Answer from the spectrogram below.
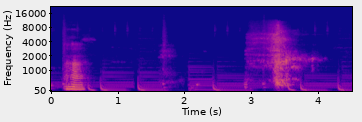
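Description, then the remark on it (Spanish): A person acts out a sneeze with their voice, a sharp breathy burst followed by a louder wet-sounding one, while repeated harmonic tones pulse steadily in the background. “Y entonces, este, de repente, a mitad de la escena, estornudo.”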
